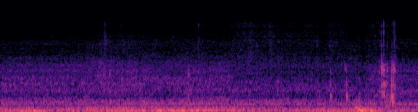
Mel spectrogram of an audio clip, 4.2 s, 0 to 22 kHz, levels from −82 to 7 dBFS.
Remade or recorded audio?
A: recorded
